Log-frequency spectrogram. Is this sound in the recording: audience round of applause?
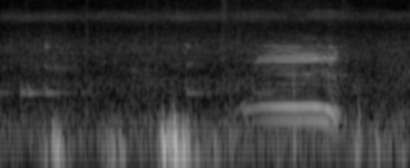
no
